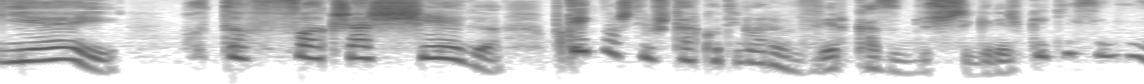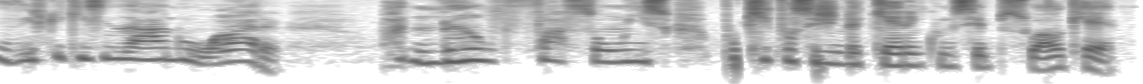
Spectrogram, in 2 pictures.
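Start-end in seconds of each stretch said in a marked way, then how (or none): 0.1-0.6 high, loud mock-celebratory yay; mock cheer. Podcaster greeting a reality show's return, mock cheer. 1.0-9.1 high-pitched exasperated rant. Real, not acted. Podcaster ranting about a reality show's return, exasperated.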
